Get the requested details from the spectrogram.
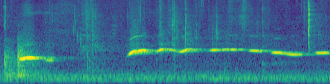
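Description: A person whistles a short melodic phrase: a brief note, a pause, then a long sustained pitch that wavers slightly, heard close and clear over a low background hum.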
